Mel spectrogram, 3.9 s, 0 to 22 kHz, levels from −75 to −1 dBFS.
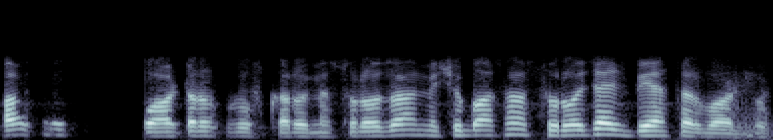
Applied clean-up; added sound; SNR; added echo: neural mask model DeepFilterNet 3.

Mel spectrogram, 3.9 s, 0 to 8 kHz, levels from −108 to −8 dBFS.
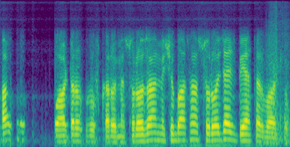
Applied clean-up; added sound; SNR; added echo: neural mask model RNNoise.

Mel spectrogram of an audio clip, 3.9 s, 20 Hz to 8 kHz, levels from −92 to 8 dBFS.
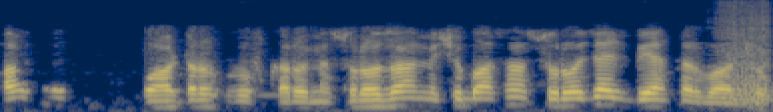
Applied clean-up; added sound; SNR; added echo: classical method Wiener filter.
